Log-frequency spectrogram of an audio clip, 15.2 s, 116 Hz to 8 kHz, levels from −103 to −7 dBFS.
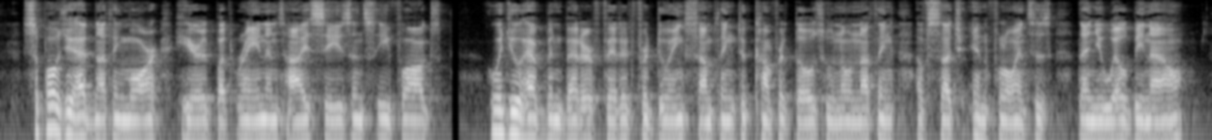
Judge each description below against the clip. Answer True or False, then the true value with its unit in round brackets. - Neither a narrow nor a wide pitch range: False (1.1 semitones)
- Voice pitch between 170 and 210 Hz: False (105 Hz)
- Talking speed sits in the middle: True (145 wpm)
